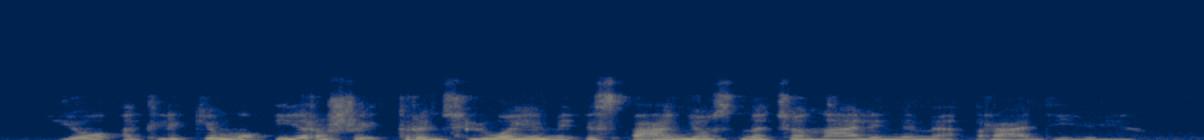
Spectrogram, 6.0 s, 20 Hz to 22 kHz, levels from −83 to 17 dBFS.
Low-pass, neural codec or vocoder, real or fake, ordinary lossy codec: 7.2 kHz; none; real; Opus, 16 kbps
